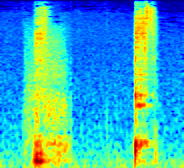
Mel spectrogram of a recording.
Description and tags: fart poot gas flatulence flatulation explosion noise weird
explosion, fart, flatulation, flatulence, gas, noise, poot, weird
